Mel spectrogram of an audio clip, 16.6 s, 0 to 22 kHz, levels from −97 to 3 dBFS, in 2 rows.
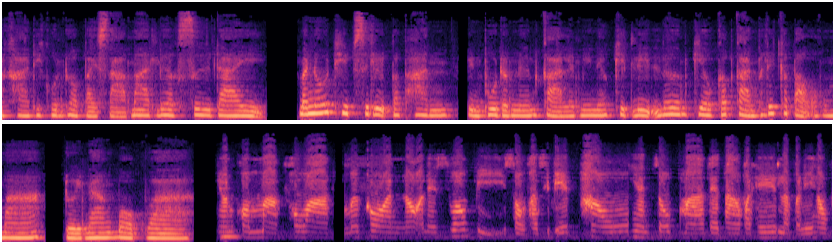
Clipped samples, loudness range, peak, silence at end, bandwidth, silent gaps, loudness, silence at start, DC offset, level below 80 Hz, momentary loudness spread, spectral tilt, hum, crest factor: under 0.1%; 7 LU; -6 dBFS; 0.05 s; 15.5 kHz; 2.65-2.93 s, 4.60-4.65 s, 8.76-8.90 s, 10.27-10.43 s, 11.64-11.70 s; -22 LUFS; 0 s; under 0.1%; -58 dBFS; 10 LU; -6 dB/octave; none; 16 dB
